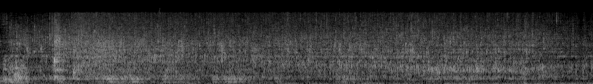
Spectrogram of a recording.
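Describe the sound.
Toilet flush closing out a song: a continuous rush of gushing, gurgling water that stays fairly even throughout at a moderate level.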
